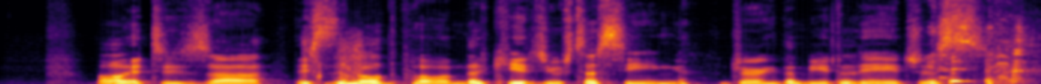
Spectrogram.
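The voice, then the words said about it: Put-on medieval-sounding accent. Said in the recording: “I love your Middle Age accent.”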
